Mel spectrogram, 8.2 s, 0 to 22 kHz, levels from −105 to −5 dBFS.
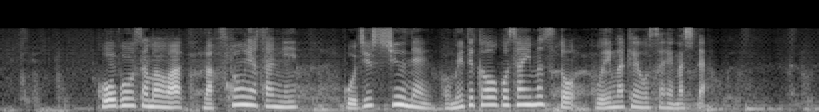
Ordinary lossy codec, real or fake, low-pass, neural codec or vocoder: none; fake; none; codec, 16 kHz, 1 kbps, FunCodec, trained on Chinese and English, 50 frames a second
